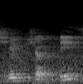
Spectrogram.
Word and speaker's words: Shiv Shakti: is Sheikh Shakti which can be pronounced in two alternative ways one is shave and Shakti two separate words and second is shiv Shakti single word and why I want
